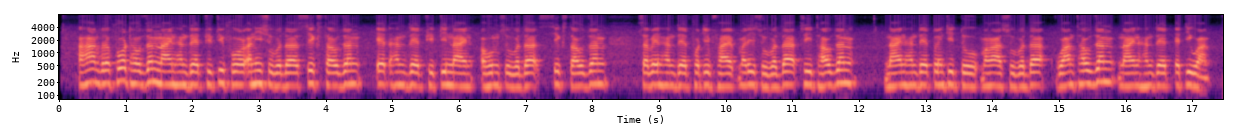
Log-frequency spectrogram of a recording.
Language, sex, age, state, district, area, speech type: Manipuri, male, 18-30, Manipur, Tengnoupal, rural, spontaneous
